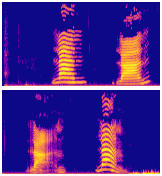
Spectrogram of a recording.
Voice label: "lan", chinese pinyin

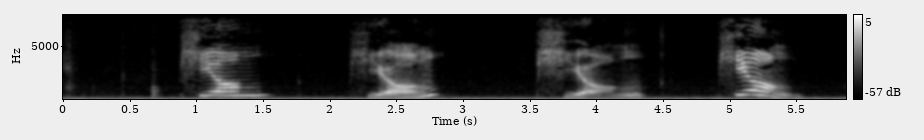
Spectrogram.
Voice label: "ping", Chinese pinyin

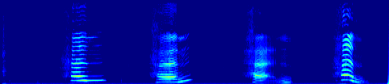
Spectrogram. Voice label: "hen", chinese pinyin

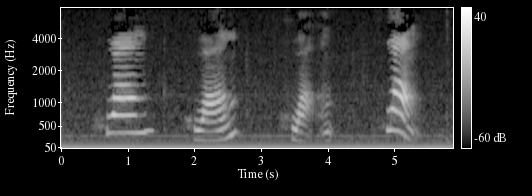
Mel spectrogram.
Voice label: "huang", Chinese pinyin

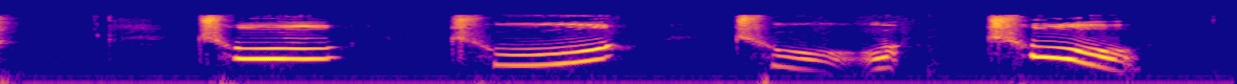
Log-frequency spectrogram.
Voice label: "chu", Chinese pinyin

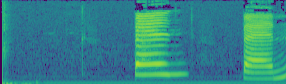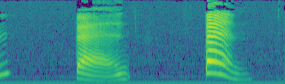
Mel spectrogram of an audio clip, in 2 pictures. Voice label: "ben", chinese pinyin

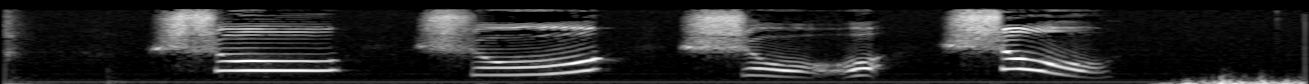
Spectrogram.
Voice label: "shu", chinese pinyin

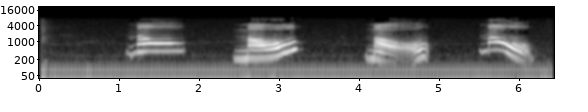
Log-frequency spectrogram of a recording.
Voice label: "mou", Chinese pinyin voice

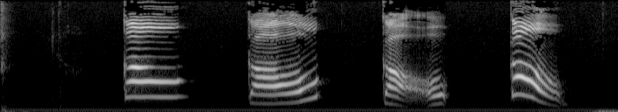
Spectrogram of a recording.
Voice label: "gou", Chinese pinyin

